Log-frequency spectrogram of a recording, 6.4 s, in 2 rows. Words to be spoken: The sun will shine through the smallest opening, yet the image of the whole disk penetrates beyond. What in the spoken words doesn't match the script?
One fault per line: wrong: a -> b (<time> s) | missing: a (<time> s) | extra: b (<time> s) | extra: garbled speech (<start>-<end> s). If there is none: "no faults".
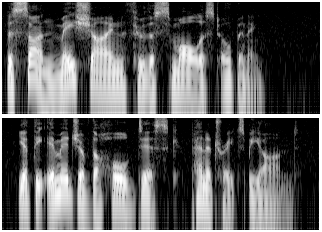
wrong: will -> may (0.6 s)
